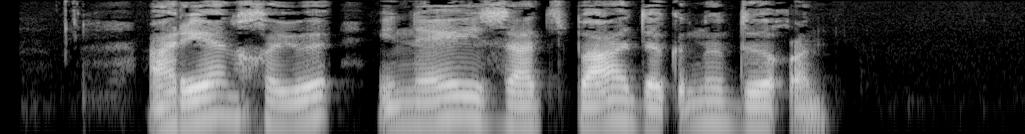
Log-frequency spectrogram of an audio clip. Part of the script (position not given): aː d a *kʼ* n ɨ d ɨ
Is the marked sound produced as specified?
yes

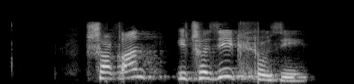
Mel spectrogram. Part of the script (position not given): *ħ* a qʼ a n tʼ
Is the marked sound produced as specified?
no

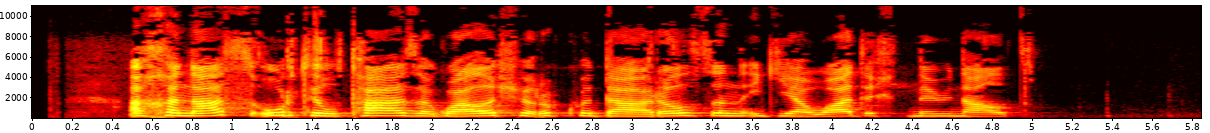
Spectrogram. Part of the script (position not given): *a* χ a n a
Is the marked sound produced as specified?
yes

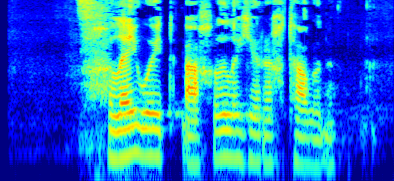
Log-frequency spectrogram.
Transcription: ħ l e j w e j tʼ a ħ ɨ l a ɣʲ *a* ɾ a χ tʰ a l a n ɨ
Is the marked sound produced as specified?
yes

